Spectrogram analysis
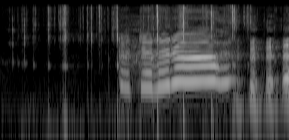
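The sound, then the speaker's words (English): Crunching on Bugles corn snacks, sharp brittle cracks and chews at the start and end, with a brief sustained voiced hum in the middle. “The thing about the Bugle is that it's the loudest possible snack. Mm-hmm. Let me just give you a bit of an audio tour of the Bugle here.”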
